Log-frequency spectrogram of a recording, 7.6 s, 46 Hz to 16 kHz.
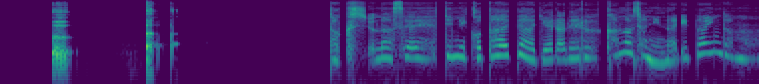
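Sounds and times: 
person burping: 0:00.5 - 0:00.7, 0:01.5 - 0:01.8
speech: 0:03.5 - 0:07.5.

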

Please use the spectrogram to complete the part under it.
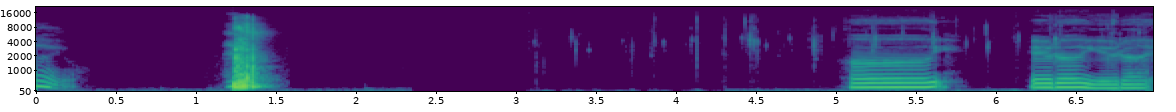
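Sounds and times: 
fart: 0:01.2 - 0:01.6
speech: 0:05.1 - 0:06.9.

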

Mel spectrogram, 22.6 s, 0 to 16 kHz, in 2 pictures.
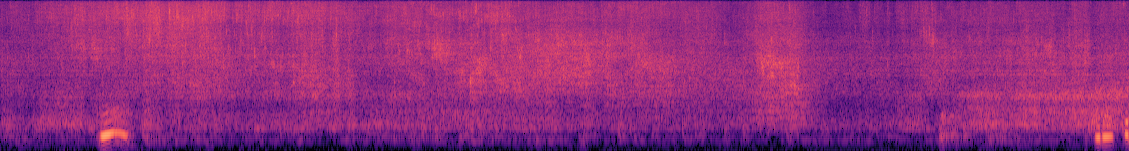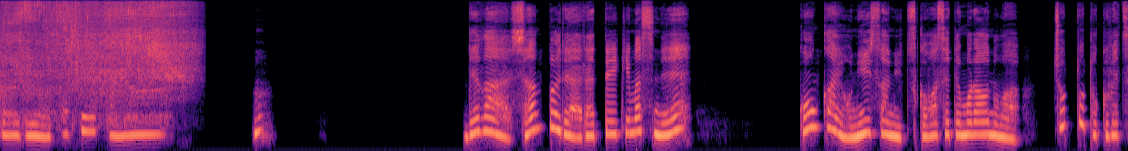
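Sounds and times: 
running water rinsing oil from hair before shampooing: 0:00.0 - 0:13.3
speech: 0:01.0 - 0:01.5, 0:11.0 - 0:13.0, 0:16.0 - 0:18.2, 0:19.3 - 0:22.5.

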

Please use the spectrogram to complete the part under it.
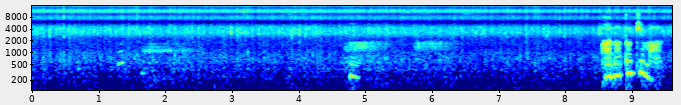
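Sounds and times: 
heavy rain drumming on a roof: 0:00.0 - 0:09.5
speech: 0:04.8 - 0:05.0, 0:08.6 - 0:09.5.

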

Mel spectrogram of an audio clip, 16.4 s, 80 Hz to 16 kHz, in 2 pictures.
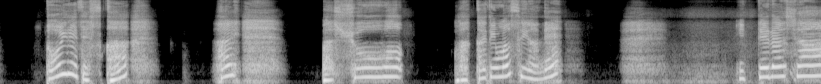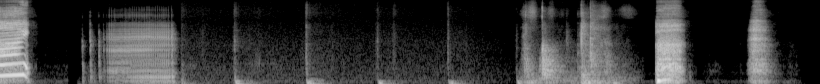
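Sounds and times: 
speech: 0:00.8 - 0:01.6, 0:03.4 - 0:06.4, 0:07.4 - 0:08.6
door swinging open with a broadband rush: 0:13.4 - 0:14.5.

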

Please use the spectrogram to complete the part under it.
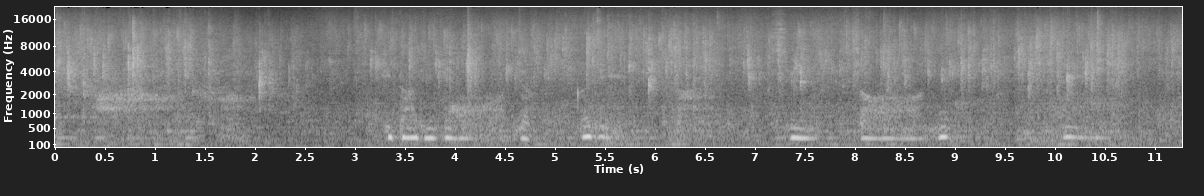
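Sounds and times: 
hot water pouring from a tap during a rinse: 0:00.0 - 0:11.2
speech: 0:03.3 - 0:05.9, 0:07.4 - 0:09.1, 0:10.1 - 0:10.4.

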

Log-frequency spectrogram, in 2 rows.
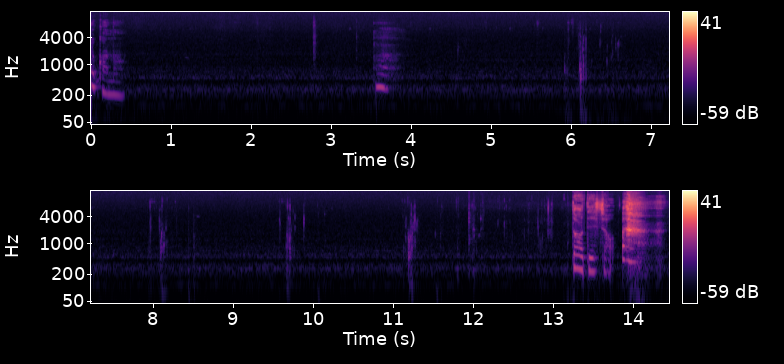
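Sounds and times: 
speech: 0:00.0 - 0:00.5, 0:13.3 - 0:14.2
low hiss: 0:00.0 - 0:14.4
person deliberately gulping and swallowing water: 0:05.9 - 0:06.8, 0:07.9 - 0:08.6, 0:09.5 - 0:10.2, 0:11.1 - 0:13.1.

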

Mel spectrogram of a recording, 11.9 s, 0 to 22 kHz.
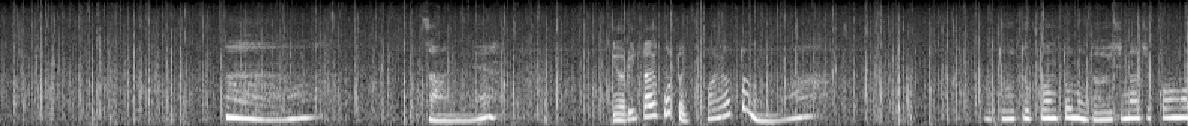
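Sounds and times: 
steady rain: 0:00.0 - 0:11.8
speech: 0:02.2 - 0:02.9, 0:04.3 - 0:05.1, 0:06.1 - 0:08.3, 0:09.8 - 0:11.8.

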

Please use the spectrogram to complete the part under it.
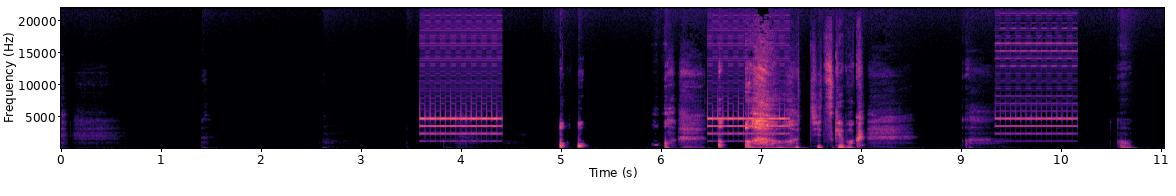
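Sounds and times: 
phone electronic ringtone: 0:03.6 - 0:04.4, 0:06.0 - 0:08.1, 0:09.4 - 0:10.2
speech: 0:07.5 - 0:08.4.

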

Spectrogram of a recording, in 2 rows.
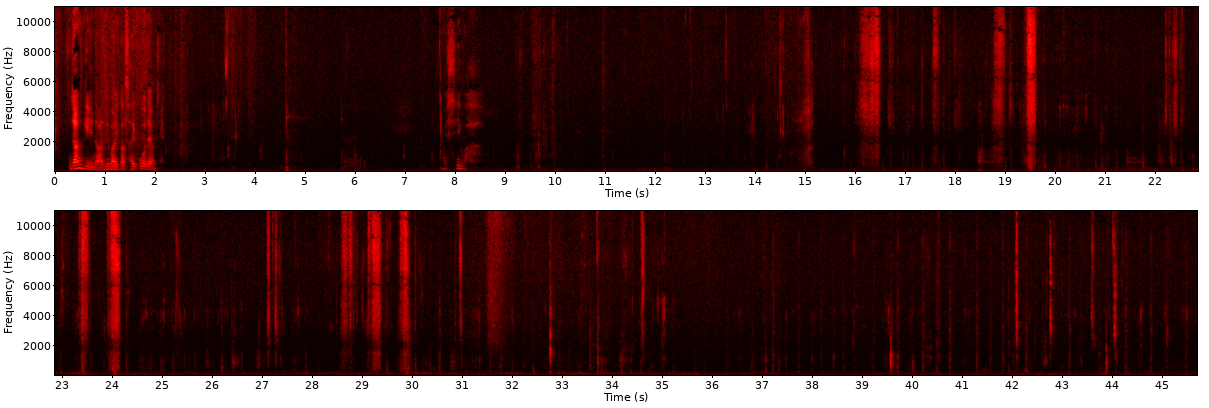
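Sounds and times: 
speech: 0:00.3 - 0:02.2, 0:08.0 - 0:08.5
crunchy chewing of dried noodles: 0:15.8 - 0:45.7.

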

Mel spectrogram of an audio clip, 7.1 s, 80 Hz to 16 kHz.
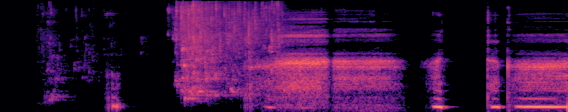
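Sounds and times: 
hot water being poured over shoulders in bath: 0:00.5 - 0:03.8
speech: 0:06.2 - 0:07.0.

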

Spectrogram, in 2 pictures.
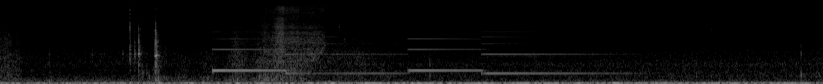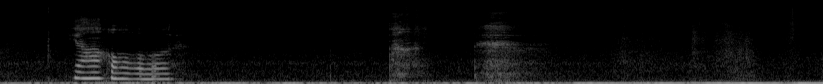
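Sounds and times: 
faint outdoor noise: 0:00.0 - 0:16.4
electronic intercom doorbell four-note chime at a director's house: 0:02.1 - 0:06.5
speech: 0:09.0 - 0:10.1.

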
